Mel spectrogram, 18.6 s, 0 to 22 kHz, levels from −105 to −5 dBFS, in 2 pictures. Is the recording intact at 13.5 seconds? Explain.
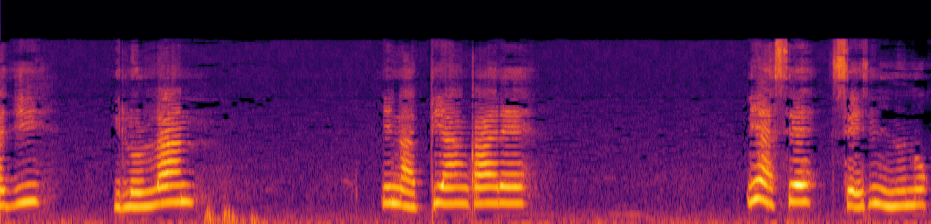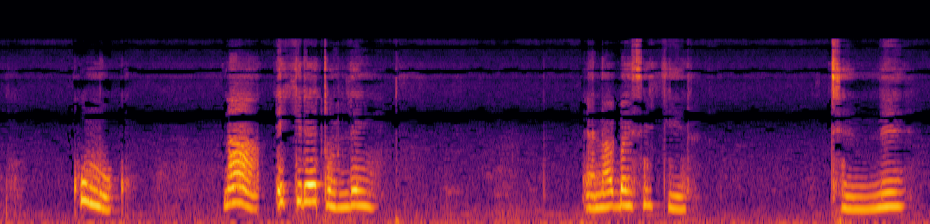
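No, 13.5 s falls inside a stretch with two overlapping problems.

From 8.76 s to the end there's channel delay with comb filtering. One channel is running a tiny fraction of a millisecond behind the other, and when they're summed to mono, anything common to both cancels at evenly spaced frequencies. The first deep notch lands around 3 kHz, with more above it, so the speech at that moment sounds hollow and phasey, like it's coming through a tube.

Underneath that, across the whole clip, the top end stops dead at 11.5 kHz and the highs sound heavily mangled: sibilants come out gritty and a bit lispy, with a synthetic, metallic sheen rather than real detail. That's likely HE-AAC compression at a very low bitrate, something like 12 kbps. The codec keeps only the lower spectrum and fakes the treble by copying lower bands upward and shaping them loosely, so the rebuilt highs never quite match the real harmonics.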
